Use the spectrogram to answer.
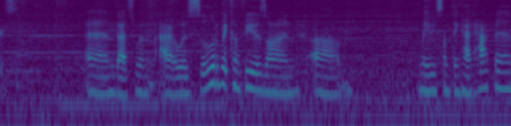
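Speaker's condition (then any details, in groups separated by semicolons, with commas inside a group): No condition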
